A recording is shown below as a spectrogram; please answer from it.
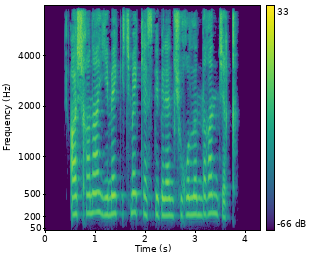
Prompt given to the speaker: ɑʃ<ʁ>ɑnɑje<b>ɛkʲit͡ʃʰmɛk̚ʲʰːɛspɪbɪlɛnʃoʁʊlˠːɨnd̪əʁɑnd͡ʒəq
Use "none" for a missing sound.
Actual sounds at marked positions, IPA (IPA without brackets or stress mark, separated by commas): χ, m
